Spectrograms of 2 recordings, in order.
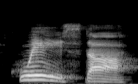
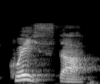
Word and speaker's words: questa: Now, when you speak, you can say questa. And see, I hiss the S, and it kind of bled over a little bit into the first syllable. So spoken Italian, you can do that. When you sing, you have to sing questa. So the first note gets all of the A, the second note gets the S.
